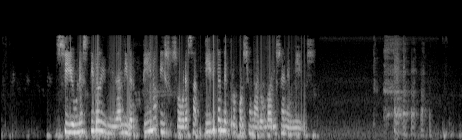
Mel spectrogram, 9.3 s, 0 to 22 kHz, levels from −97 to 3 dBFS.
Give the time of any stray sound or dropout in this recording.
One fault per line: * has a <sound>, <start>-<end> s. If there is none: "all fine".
* has a laugh, 7.5-8.7 s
